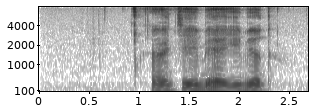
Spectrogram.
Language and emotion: Russian, neutral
